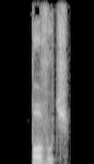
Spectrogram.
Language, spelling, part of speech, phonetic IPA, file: Polish, powódź, noun, [ˈpɔvut͡ɕ], Pl-powódź.ogg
